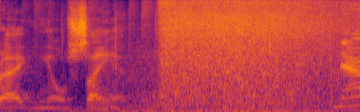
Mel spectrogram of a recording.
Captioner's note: splashing; voiceover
